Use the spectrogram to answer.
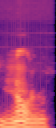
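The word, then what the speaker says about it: null: যেটা আছে সেটা হচ্ছে জিরো জিরো কে ডয়েসরা বলে থাকে নোল নোল তারপরে যেটি আছে ওয়ান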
